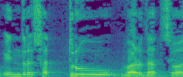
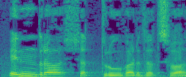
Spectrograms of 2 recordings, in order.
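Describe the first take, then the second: First: The stress is on शत्रु. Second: The stress is on Indra.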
